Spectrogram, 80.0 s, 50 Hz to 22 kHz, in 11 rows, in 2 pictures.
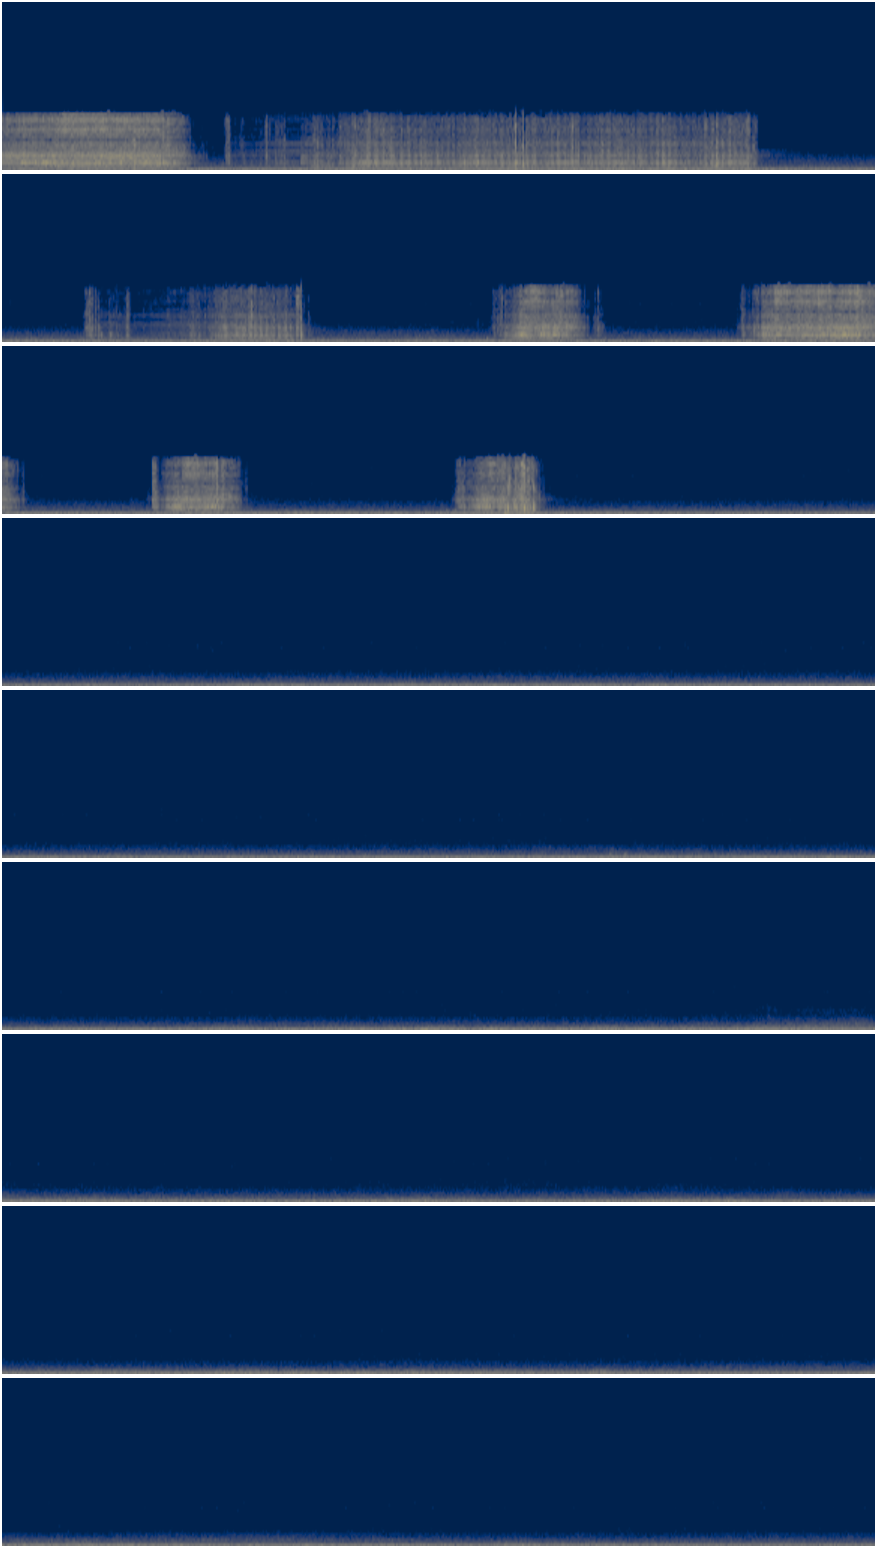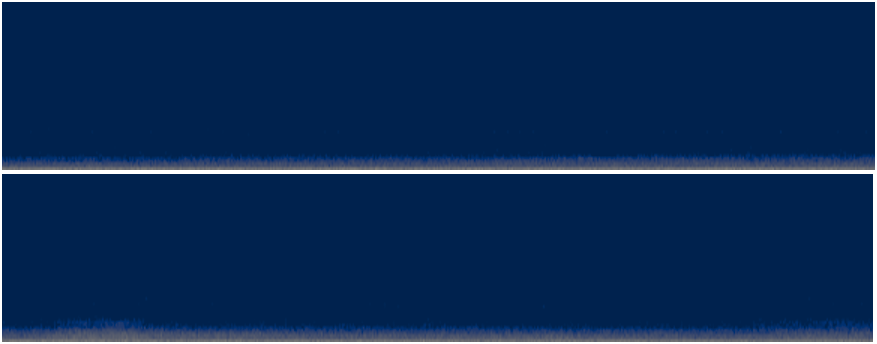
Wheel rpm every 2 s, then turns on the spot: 40, 10, 20, 10, 20, 10, 20, 20, 10, 10, 0, 0, 0, 0, 0, 0, 0, 0, 0, 0, 0, 0, 0, 0, 0, 0, 0, 0, 0, 0, 0, 0, 0, 0, 0, 0, 0, 0, 0, 0.
2-6 8-10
